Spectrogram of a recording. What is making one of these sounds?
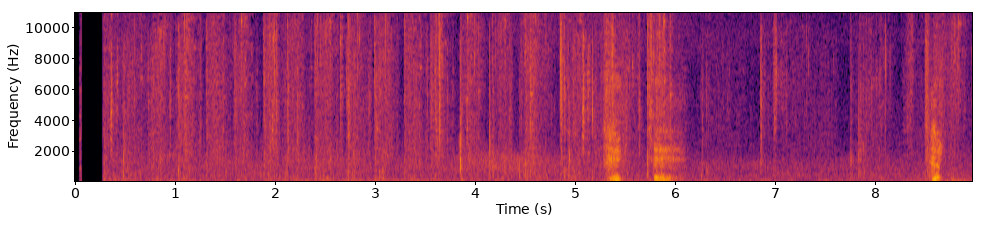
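Footsteps crunch quickly over dry ground.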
